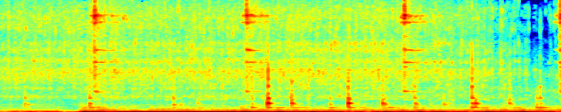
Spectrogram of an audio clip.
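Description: Meditation music: a deep steady drone under struck bell-like tones that ring out about once a second, with an even hiss that comes in about half a second in.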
